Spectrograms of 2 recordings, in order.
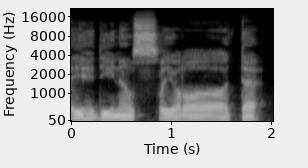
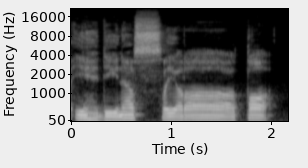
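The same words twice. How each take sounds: First: Slow "sirata" with a light final "ta"; thin Ta, wrong. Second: Slow "sirata" with a heavy, dark final "ta"; emphatic Ta. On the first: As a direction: flatten the emphatic "ta" of "sirata" to plain T. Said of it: "et non pas". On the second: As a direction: make the last "ta" of "sirata" emphatic. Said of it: "Il faut bien emphatiser le ta". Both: Shown as a demonstration.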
